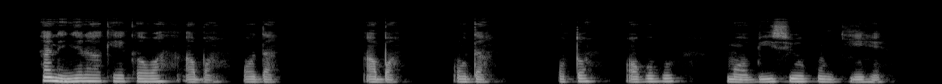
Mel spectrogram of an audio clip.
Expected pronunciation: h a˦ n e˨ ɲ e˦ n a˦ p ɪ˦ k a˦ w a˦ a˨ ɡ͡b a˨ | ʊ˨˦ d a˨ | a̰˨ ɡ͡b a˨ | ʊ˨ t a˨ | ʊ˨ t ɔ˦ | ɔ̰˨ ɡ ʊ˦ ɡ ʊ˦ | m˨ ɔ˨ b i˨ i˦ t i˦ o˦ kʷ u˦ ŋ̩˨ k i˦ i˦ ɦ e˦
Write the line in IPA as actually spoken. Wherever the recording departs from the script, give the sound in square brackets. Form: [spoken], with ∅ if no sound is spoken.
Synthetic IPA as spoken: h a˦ n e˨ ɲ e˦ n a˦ [k] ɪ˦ k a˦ w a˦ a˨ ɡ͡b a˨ | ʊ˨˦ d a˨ | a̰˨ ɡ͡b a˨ | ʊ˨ [d] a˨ | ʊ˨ t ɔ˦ | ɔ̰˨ ɡ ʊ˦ ɡ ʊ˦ | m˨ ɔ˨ b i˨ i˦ [s] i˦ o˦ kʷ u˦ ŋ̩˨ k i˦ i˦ ɦ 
